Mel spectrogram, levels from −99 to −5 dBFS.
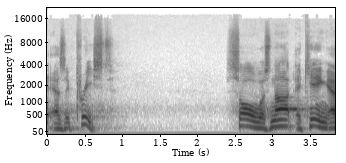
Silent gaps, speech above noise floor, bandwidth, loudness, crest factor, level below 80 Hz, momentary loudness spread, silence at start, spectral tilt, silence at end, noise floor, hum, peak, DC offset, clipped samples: none; 38 dB; 18 kHz; -28 LUFS; 20 dB; -72 dBFS; 15 LU; 0 s; -4.5 dB/octave; 0 s; -66 dBFS; none; -10 dBFS; under 0.1%; under 0.1%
